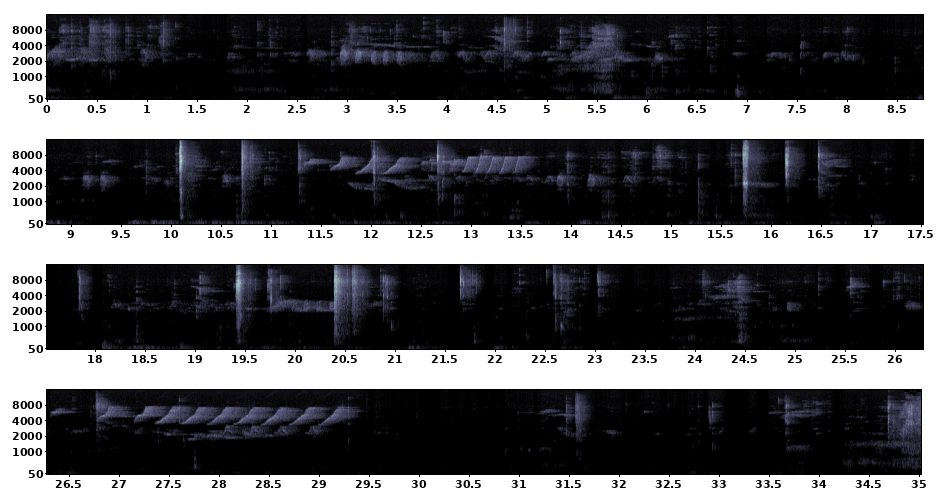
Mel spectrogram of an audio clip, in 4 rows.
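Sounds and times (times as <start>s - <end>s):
birds chirping: 0.0s - 21.2s, 23.7s - 29.4s
person chewing and mouth smacking: 9.9s - 11.4s, 12.0s - 12.9s, 13.9s - 17.1s, 19.0s - 23.2s, 33.6s - 35.0s.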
